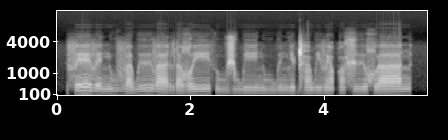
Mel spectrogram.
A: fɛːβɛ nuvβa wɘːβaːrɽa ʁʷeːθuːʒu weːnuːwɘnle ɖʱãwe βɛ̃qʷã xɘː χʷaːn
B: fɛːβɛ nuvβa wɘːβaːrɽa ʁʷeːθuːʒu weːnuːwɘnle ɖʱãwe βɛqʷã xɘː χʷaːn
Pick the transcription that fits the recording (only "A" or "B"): A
